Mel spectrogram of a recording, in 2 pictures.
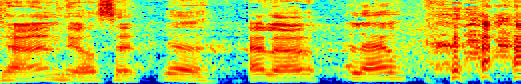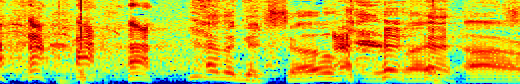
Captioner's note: British accent; normal voice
